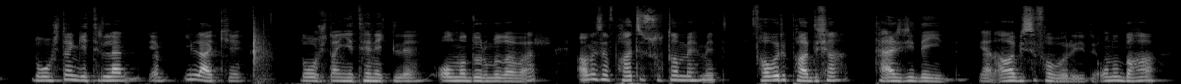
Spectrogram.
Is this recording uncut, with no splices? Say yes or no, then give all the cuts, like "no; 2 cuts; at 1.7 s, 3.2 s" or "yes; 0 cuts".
yes; 0 cuts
